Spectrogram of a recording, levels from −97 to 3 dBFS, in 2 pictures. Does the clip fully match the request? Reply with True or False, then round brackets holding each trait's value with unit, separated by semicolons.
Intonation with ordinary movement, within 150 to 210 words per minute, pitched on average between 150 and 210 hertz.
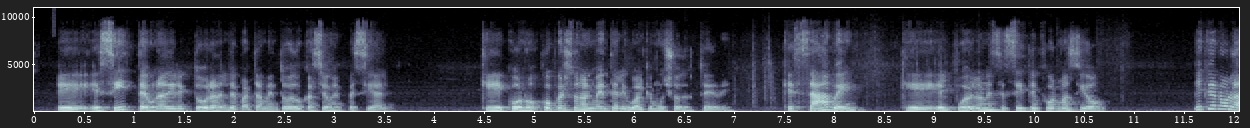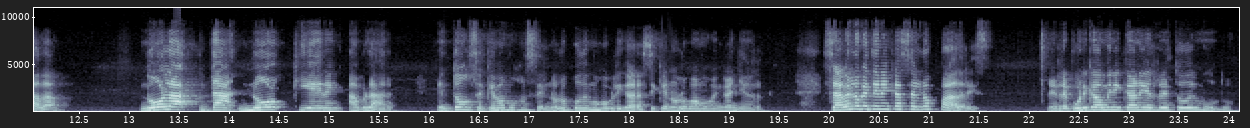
False (6.2 semitones; 170 wpm; 190 Hz)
